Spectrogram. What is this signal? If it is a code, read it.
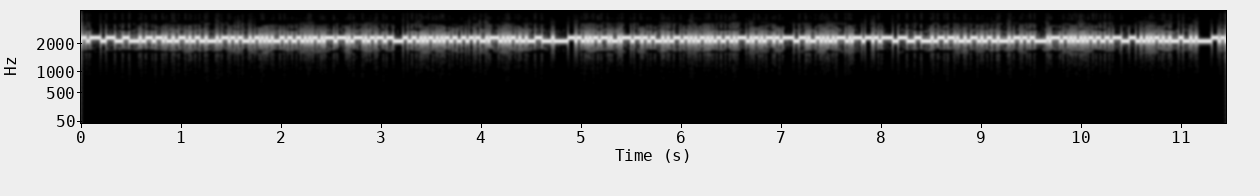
RTTY, about 45.45 baud. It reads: TOMAHAWK CRUISE MISSILES. SHE CARRIED THREE TOMAHAWK VERSIONS:
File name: fsk170 / USS-New-Jersey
